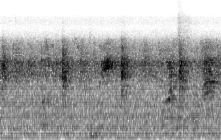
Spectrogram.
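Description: Indistinct voice sounds with no clear words, coming and going in short patches.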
